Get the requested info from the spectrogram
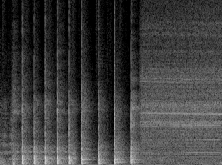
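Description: A hammer tapping on a wooden drawer box, about four quick knocks a second. About two and a half seconds in the knocking stops, and a cordless drill starts running steadily as it bores into the drawer front.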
